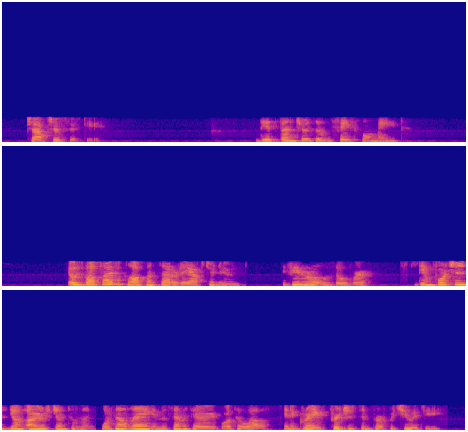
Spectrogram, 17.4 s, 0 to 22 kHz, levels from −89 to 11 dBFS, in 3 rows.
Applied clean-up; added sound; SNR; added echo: none; none; none; none.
